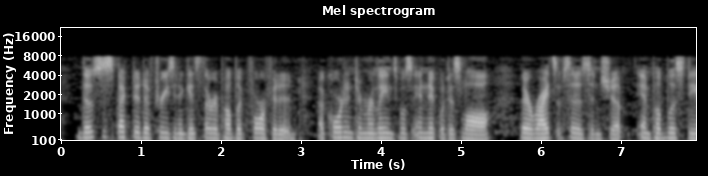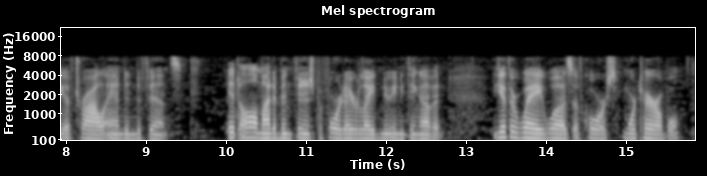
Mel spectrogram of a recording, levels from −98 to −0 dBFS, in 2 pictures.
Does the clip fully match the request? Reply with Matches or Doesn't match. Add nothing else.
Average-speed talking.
Matches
